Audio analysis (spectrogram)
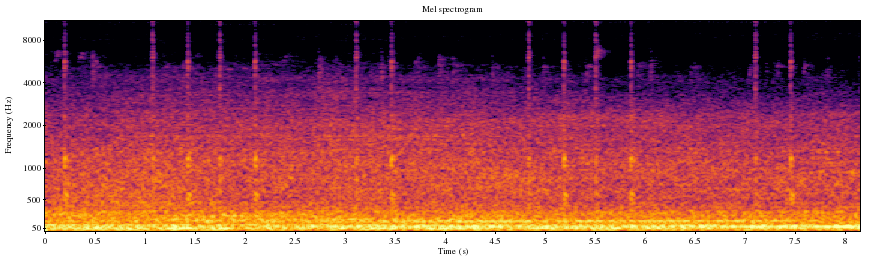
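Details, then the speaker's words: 2003 Chevrolet Suburban with an intermittent old flasher module, left turn signal on in a quiet cabin. Light ticks at uneven spacing with some beats skipped as the flasher drops out; the module is suspected and gets replaced. "I'll put on the left side watch what it does of course now that I'm doing a video it's going to work perfectly the jasja it dismissed starting to skip"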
